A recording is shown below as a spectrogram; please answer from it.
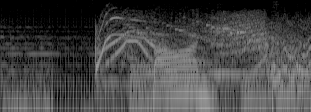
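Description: Soft background music, then about two-thirds of a second in a high, voice-like cartoon call that swoops steeply up in pitch and falls back, over the music.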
